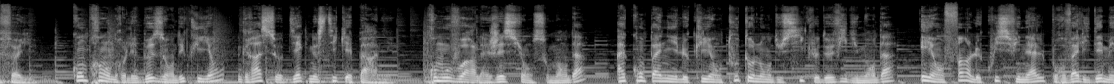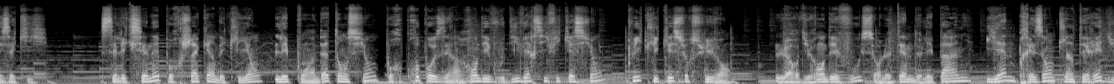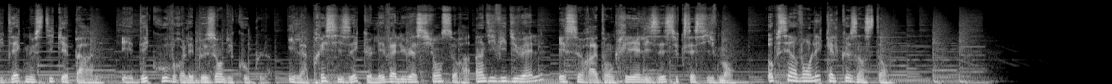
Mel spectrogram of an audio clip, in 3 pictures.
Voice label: E learning corporate assurance infocommercial ton serieux naturel

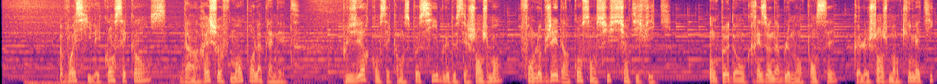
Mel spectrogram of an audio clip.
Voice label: Informatif reportage rechauffement climatique neutre

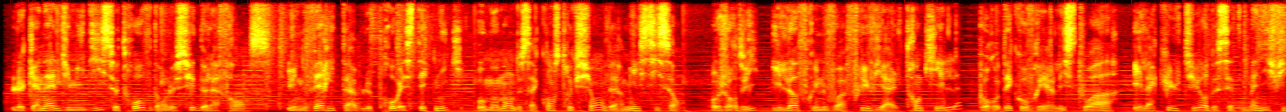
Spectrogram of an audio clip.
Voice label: Infocommercial corporate voyage ton souriant

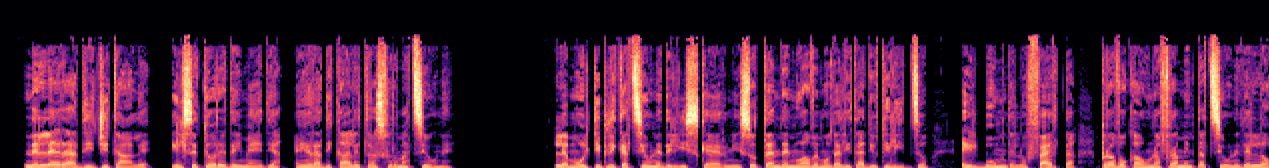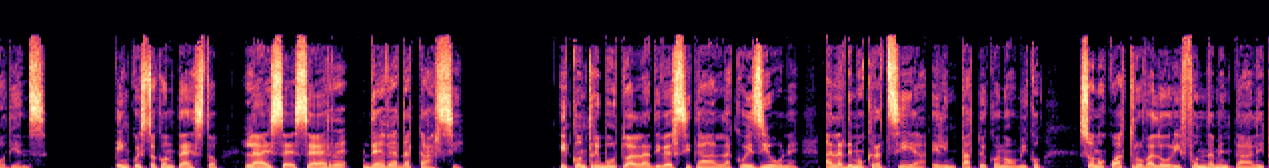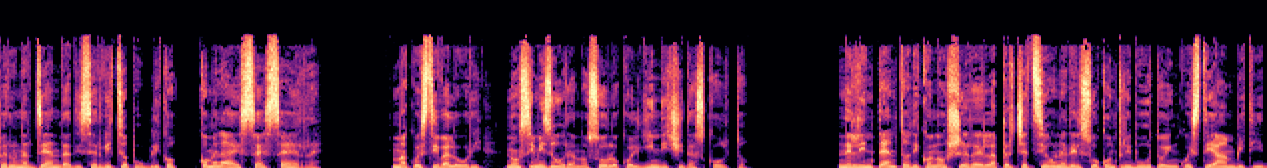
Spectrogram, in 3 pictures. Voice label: Voix OFF; SSR

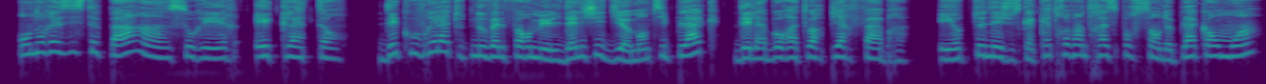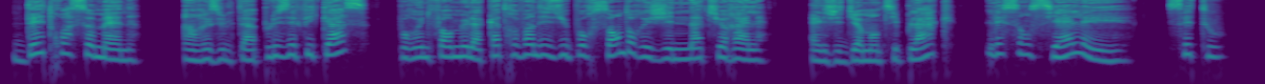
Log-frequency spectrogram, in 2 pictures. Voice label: Voix pub beaute; PUB WEB; Pierre Fabre

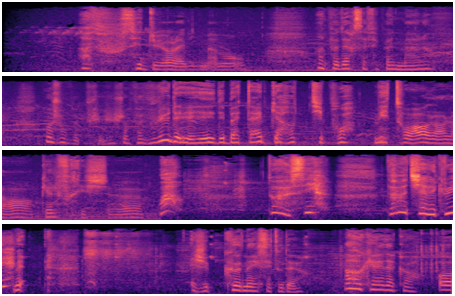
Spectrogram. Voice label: DÉMO PUBS JOUÉES

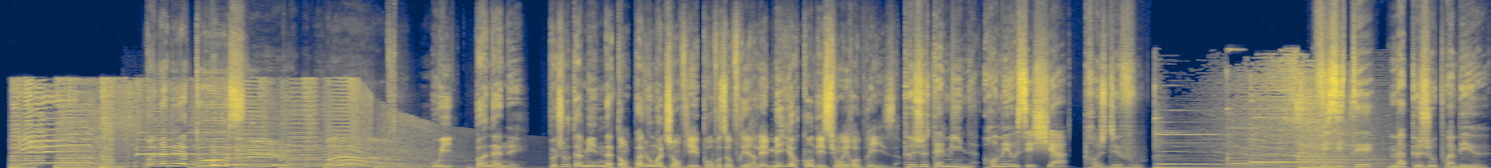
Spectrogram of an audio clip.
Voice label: Spot Radio; Peugeot Tamine

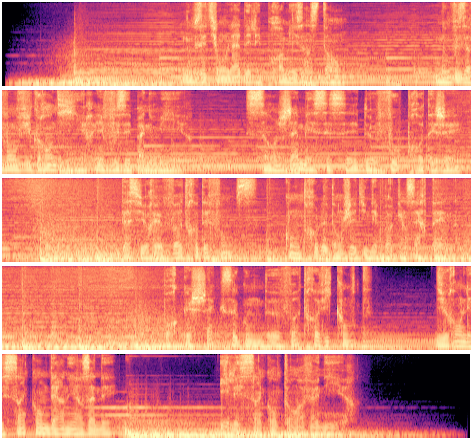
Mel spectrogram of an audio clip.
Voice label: PUB STORYTELLING ton bienveillant; APEX

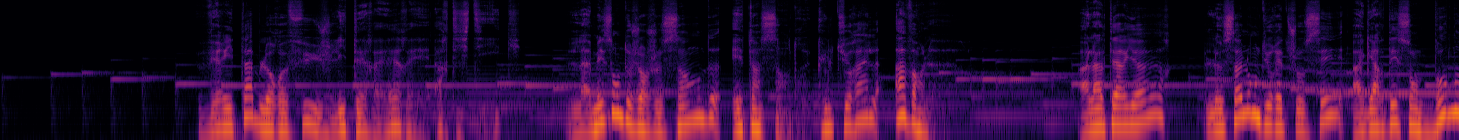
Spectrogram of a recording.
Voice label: Audioguide; Maison de George Sand

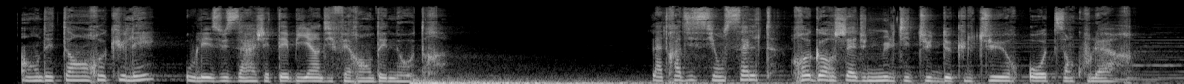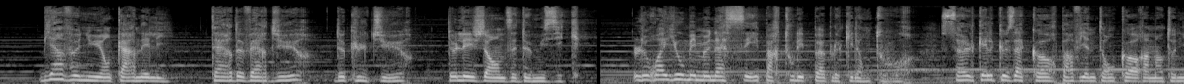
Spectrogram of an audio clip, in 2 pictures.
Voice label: JEUX VIDEO Voix mystique contee

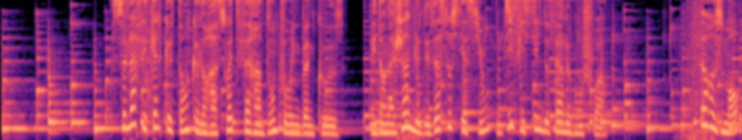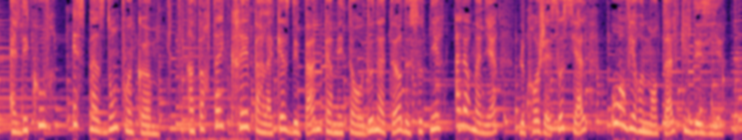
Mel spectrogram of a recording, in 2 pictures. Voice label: Instit Corporate Entreprise

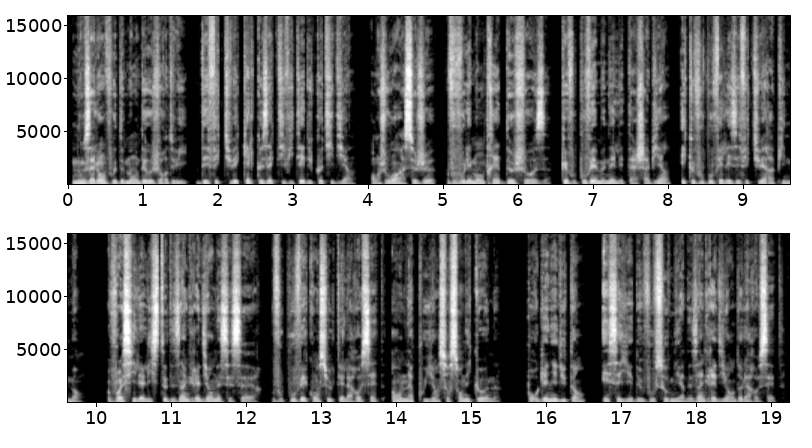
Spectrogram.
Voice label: Jeu interactif Educatif ton pedagogique legerement souriant

